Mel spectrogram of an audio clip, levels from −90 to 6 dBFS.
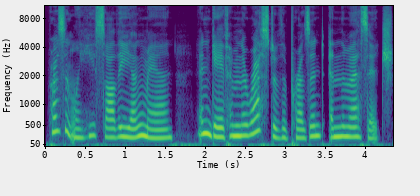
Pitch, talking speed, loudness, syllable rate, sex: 235 Hz, 235 wpm, -16 LUFS, 5.6 syllables/s, female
